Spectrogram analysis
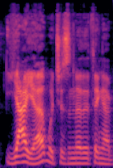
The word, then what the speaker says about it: Gaia: how you say it it looks like Gaia but the producer is Yaya which is another thing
